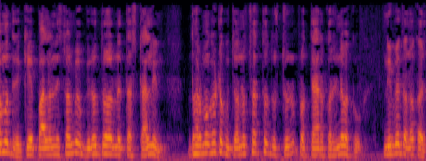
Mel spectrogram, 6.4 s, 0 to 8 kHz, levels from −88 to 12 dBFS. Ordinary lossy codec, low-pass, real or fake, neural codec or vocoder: none; 7.2 kHz; real; none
